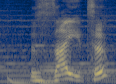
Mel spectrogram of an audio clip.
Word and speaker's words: Zeit: Uh, and Zite is with long I is a German pronunciation.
